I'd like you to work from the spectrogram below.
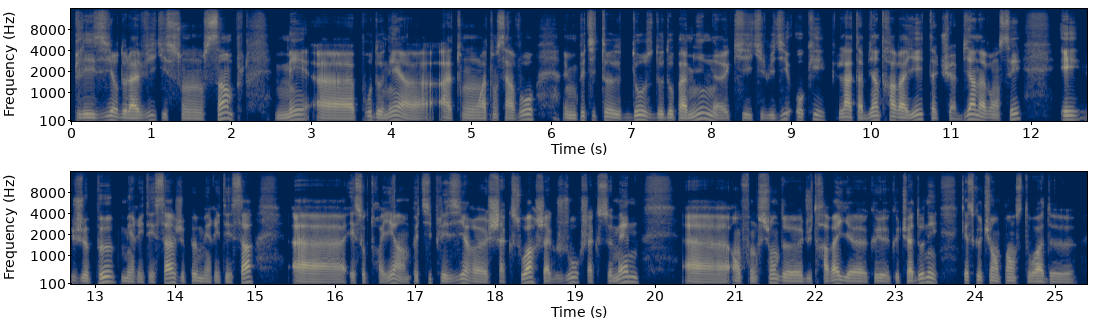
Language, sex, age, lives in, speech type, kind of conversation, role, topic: French, male, 20-24, France, conversation, advice, advisor, Comment puis-je mieux célébrer mes petites victoires et mes progrès au quotidien ?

